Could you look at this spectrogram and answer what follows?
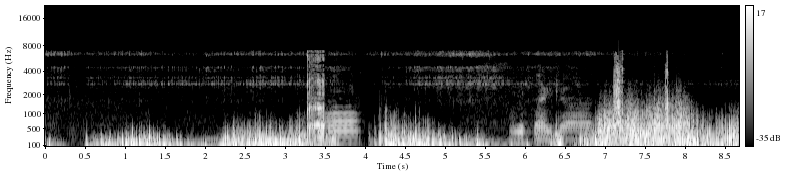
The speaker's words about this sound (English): Well, I'm going to go ahead and give a throw here. Now, interesting fact about this yo-yo up front. I stole this yo-yo from Josh Jessen's prize bag from Illinois State. So here we go. Okay. Can you hear that?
